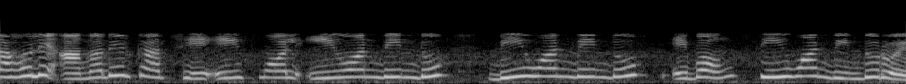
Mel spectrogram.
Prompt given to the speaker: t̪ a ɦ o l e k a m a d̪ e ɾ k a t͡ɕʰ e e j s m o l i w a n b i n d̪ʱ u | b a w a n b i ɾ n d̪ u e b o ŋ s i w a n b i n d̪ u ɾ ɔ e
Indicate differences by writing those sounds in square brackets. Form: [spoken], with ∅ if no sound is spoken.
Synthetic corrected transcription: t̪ a ɦ o l e [ʔ] a m a d̪ e ɾ k a t͡ɕʰ e e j s m [ɔ] l i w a n b i n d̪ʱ u | b [i] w a n b i [∅] n d̪ u e b o ŋ s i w a n b i n d̪ u ɾ ɔ e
